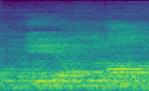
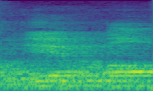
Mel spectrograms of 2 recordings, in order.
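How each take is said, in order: Both takes have the same delivery.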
